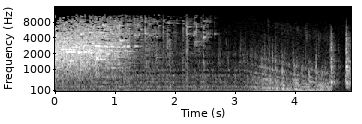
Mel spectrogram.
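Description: A large handcrafted stained glass window shatters with a loud crash, followed by several seconds of tinkling shards falling and clinking, ending with one last sharp clink.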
